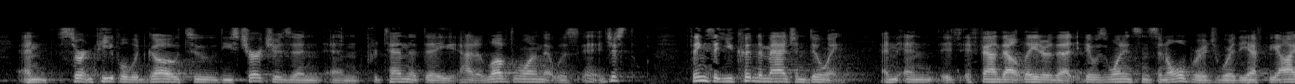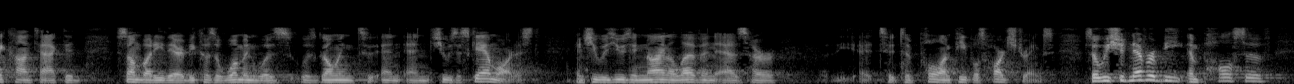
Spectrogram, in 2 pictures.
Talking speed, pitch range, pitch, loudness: 185 wpm, 100-130 Hz, 110 Hz, -28 LUFS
